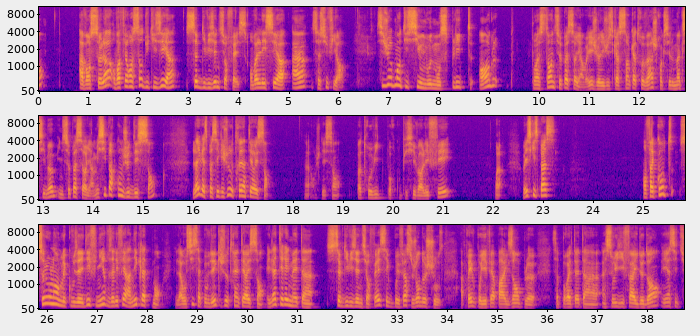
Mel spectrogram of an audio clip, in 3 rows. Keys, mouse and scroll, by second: 2.1-5.2 drag, 6.7-9.7 drag, 27.1-30.0 middle drag, 31.8 click, 32.6-35.6 middle drag.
